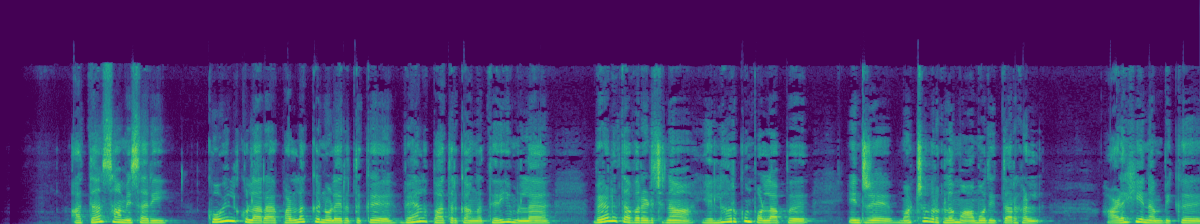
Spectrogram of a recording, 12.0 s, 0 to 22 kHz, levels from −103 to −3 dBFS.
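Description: Nothing in this recording trips any alarm, with no glitches, dropouts or other technical faults turning up anywhere along the way.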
